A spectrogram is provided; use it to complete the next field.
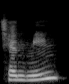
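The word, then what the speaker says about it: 天命: As for Tian Mi, the characters at the bottom it's pronounced Tian Ming, and it's the mandate of heaven.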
